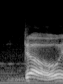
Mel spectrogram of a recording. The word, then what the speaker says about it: Do: Do is the way the Japanese pronounce Dao.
